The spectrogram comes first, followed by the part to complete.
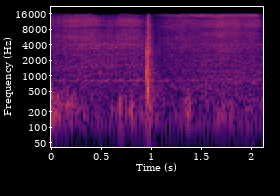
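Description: A single sharp click or knock about a second in, over quiet outdoor background noise with a few faint soft knocks.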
